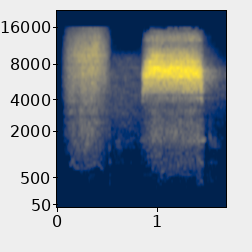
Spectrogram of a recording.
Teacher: when we restrict the flow of air as in f producing a chaotic noisy sound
